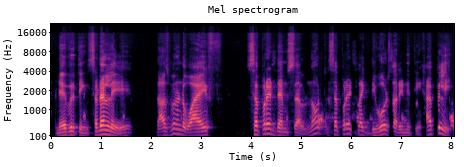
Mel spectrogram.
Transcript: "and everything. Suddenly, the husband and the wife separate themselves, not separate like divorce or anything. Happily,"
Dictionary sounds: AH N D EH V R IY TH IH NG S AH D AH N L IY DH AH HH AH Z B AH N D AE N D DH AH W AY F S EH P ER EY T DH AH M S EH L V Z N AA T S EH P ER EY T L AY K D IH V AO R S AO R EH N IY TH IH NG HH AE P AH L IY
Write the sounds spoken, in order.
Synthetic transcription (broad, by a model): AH N D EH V R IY T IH NG S AH D AH N L IY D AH HH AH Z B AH N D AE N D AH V AY F S EH P ER EY T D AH M S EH L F N AA T S EH P ER EY T L AY K D IH V AO R S AO R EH N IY T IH NG HH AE P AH L IY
